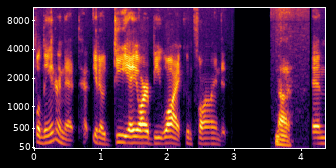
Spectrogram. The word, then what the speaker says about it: Derby: the internet you know d-a-r-b-y couldn't find it no and they said do you mean d-r-b-walk that's derby there's they pronounce it darby where's the a in d-e-r-b-y well it's the name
